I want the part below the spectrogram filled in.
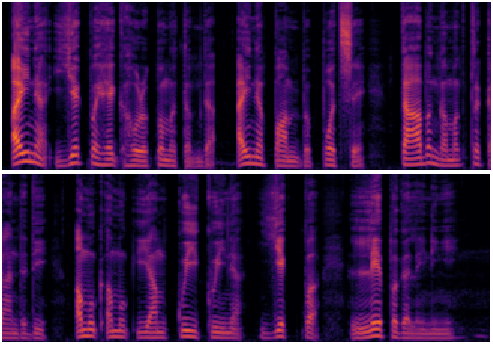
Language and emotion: Manipuri, neutral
